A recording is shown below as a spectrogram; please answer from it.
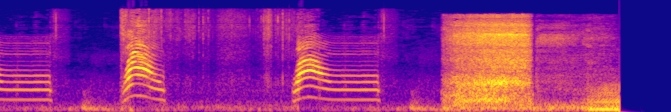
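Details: Pampas cat of Argentina calling. Several tonal, rising-and-falling meows are followed by a loud, rough, breathy hiss lasting nearly a second, with faint low rumbling behind.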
